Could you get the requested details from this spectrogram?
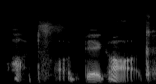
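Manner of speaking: whispered, breathy, smoky emo voice. Asked to do the emo Damien voice, repeating the phrase sounding like a smoker. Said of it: "I sound like a smoker".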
